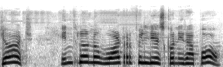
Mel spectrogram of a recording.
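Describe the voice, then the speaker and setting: A woman's voice: sits high, fairly even intonation, brisk, lightly acted. A woman voicing a bossy, playful young girl pig in a children's cartoon, with a childlike, pleading way of talking.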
